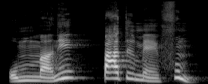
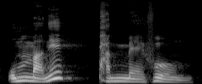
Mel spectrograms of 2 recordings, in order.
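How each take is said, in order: First: The middle word sounds like padme. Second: The middle word sounds like bamme. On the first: This is the Sanskrit pronunciation. "인도 산스크리트어로는" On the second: This is the Korean pronunciation. "우리나라는"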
